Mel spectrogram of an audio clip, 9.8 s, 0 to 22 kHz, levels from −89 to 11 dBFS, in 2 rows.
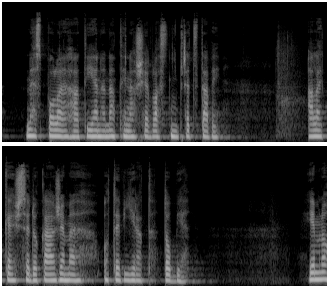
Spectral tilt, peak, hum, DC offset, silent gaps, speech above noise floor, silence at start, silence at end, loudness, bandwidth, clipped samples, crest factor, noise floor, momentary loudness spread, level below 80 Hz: -5.5 dB/octave; -10 dBFS; none; under 0.1%; none; 43 dB; 0.35 s; 0 s; -27 LUFS; 14 kHz; under 0.1%; 18 dB; -69 dBFS; 10 LU; -70 dBFS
